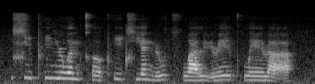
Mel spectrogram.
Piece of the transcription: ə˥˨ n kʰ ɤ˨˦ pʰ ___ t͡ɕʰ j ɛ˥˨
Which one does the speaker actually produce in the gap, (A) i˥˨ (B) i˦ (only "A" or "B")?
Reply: A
